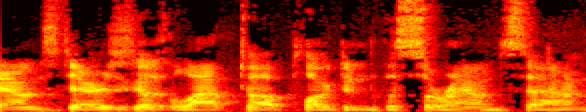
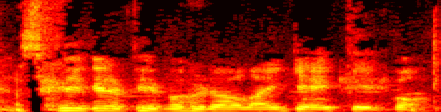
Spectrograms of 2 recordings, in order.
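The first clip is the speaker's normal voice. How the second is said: laughing; 3 semitones higher than usual. Real, not acted. Repeats segue laughing.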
